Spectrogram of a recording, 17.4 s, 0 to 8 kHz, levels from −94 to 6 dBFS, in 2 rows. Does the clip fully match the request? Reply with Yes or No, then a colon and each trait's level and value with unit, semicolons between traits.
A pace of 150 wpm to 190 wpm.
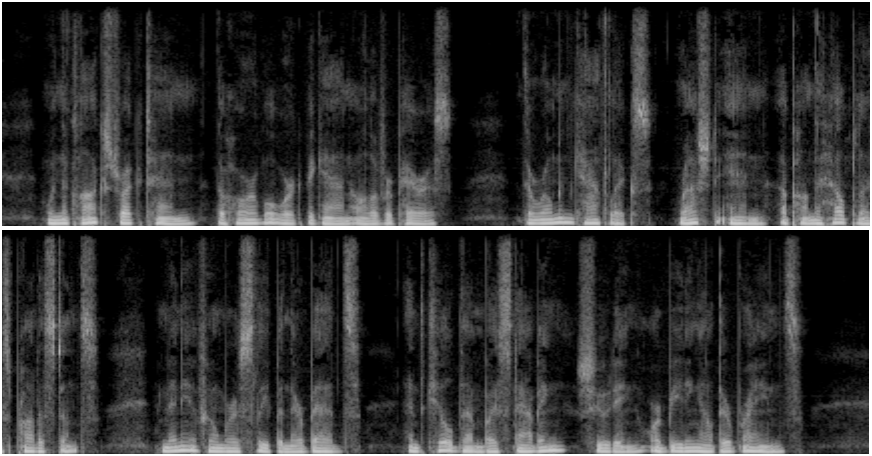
No: average, 140 wpm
